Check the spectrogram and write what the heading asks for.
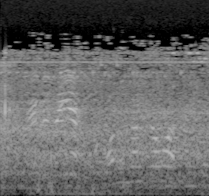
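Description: Faint distant voices over a steady open-air background hiss, with no close sound standing out.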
